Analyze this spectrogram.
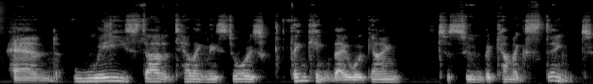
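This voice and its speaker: Speaking with a New Zealand accent, a man shows ordinary pitch variation. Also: medium pitch for a man, fairly slow pace. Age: 70s. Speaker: voice actor. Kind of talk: interview. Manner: halting.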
